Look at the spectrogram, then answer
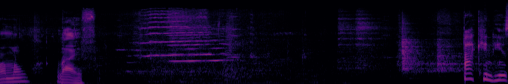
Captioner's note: door creaking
